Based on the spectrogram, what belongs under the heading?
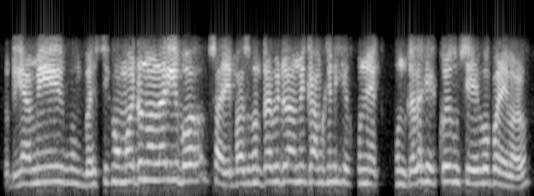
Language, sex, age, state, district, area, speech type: Assamese, male, 60+, Assam, Darrang, rural, conversation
